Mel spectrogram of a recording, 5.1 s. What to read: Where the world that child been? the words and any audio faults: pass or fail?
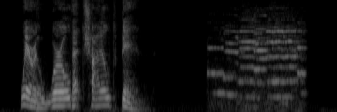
fail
